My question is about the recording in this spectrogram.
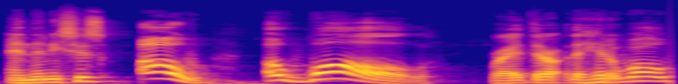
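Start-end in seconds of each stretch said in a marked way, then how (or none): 0.7-2.3 high, drawn-out cry of alarm; acted alarm. Pilot seeing a wall ahead, alarmed cry. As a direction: cry out in mock shock.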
